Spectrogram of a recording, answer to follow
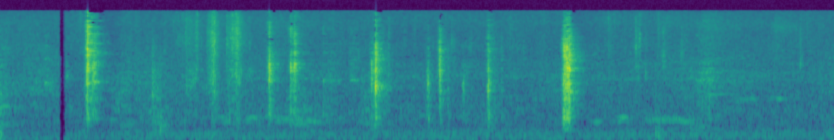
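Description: Steel suspension parts clinking and knocking together as a leaf spring and its spring plate are handled and set on a rear axle housing: a scattered series of sharp metallic clicks, the loudest a little under four seconds in and again near six seconds.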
